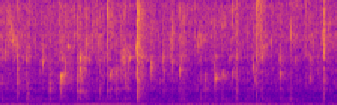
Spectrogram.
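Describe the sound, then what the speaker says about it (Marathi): Eight to ten crushed garlic cloves fry in hot oil for dhaba-style lasuni methi, giving a steady close sizzle with scattered crackles and pops. "लसूण तेलामध्ये आपण चांगली अशी परतून घ्यायची आहे"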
